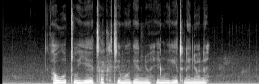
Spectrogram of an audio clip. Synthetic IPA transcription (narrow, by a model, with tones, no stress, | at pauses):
a˨wu˦tu˦je˨˦tʰa˦kt͡ʃe˦mo˨ɡe˨nɲu˦e˨ŋwi˦ɡi˦tnɛ˨ɲɔ˨nɛ˦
